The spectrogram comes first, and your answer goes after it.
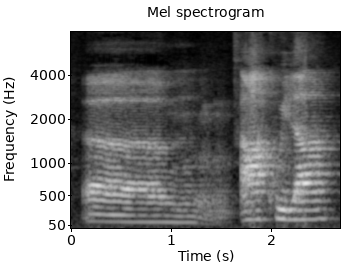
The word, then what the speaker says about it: aquila: Quadro, the Q in reality has the same sound as C, maybe a stronger sound, and we use it as in common use, but the pronunciation is in reality a C or a strong C.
